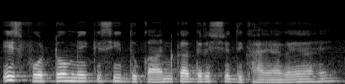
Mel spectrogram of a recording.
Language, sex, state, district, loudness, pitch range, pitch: Hindi, male, Uttar Pradesh, Lucknow, -18 LUFS, 120-150 Hz, 135 Hz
